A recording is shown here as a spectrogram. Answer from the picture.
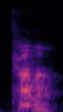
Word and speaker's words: keiner: Keiner, it's pronounced like kana.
